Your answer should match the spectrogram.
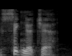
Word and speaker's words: signature: Âm G trong chữ sign câm, nhưng phát âm trong chữ signature, danh từ. Trong chữ sign, S-I-G-N, nghĩa là ký tên, âm G câm, không phát âm.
